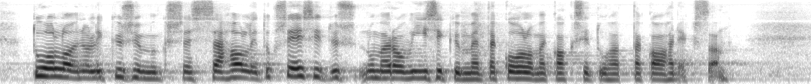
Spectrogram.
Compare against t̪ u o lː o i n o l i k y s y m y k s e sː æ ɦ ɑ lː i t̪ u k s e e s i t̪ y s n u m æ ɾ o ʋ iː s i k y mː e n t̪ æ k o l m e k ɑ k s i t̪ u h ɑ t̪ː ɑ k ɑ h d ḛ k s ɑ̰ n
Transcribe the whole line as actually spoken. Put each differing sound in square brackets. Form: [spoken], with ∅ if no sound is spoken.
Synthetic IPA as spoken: t̪ u o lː o i n o l i k y s y m y k s e sː æ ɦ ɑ lː i t̪ u k s e e s i t̪ y s n u m [e] ɾ o ʋ iː s i k y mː e n t̪ æ k o l m e k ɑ k s i t̪ u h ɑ t̪ː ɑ k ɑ h d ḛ k s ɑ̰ n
